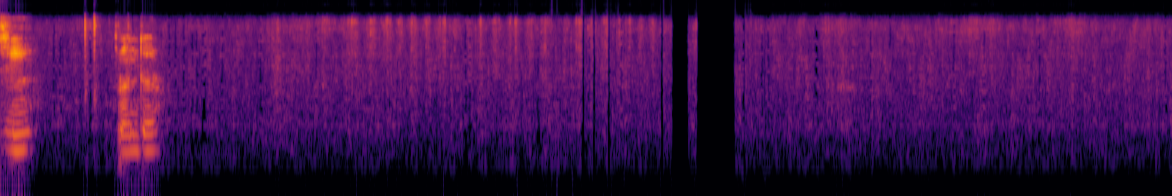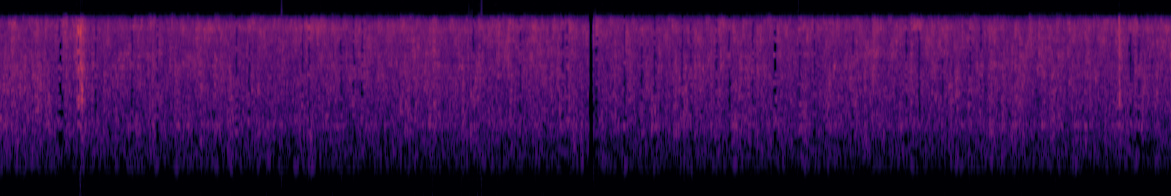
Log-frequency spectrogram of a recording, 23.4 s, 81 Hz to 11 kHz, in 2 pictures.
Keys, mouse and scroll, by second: 0.5 z.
